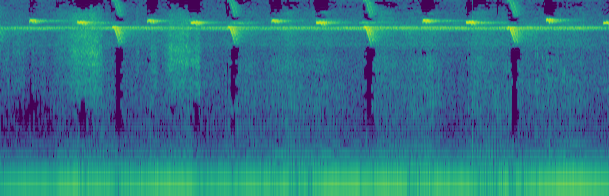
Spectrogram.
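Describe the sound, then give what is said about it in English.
A hummingbird's wings beat in a steady, low, insect-like buzz throughout, while thin, high-pitched chirps repeat in a quick, regular pattern above it. No one speaks. “It's a hummingbird.”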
